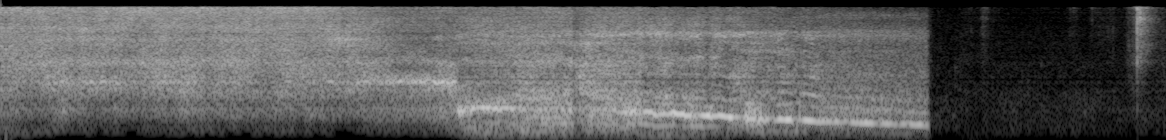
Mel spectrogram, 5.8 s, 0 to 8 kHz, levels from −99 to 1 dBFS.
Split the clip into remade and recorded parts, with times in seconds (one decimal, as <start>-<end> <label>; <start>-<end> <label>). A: 0.0-4.1 remade; 4.1-4.8 recorded; 4.8-5.8 remade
